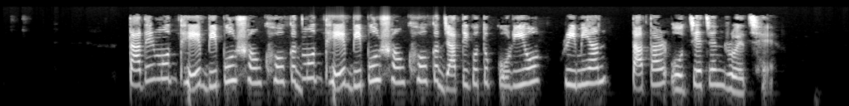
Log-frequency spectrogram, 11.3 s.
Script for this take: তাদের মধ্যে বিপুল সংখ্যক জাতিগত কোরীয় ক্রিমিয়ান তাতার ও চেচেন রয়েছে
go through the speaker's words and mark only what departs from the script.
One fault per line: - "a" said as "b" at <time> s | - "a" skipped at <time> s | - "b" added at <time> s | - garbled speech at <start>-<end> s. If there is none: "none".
- "মধ্যে বিপুল সংখ্যক" added at 4.1 s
